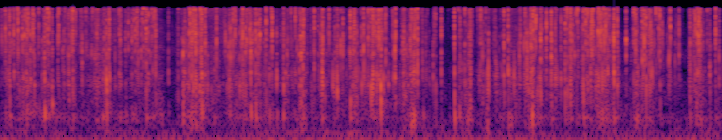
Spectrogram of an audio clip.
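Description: Long nails scratch and crinkle the cellophane wrapping of a peppermint hard candy tree, making a dense, bright run of crackling and rustling. Quick sharp crinkles come and go in bursts throughout.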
